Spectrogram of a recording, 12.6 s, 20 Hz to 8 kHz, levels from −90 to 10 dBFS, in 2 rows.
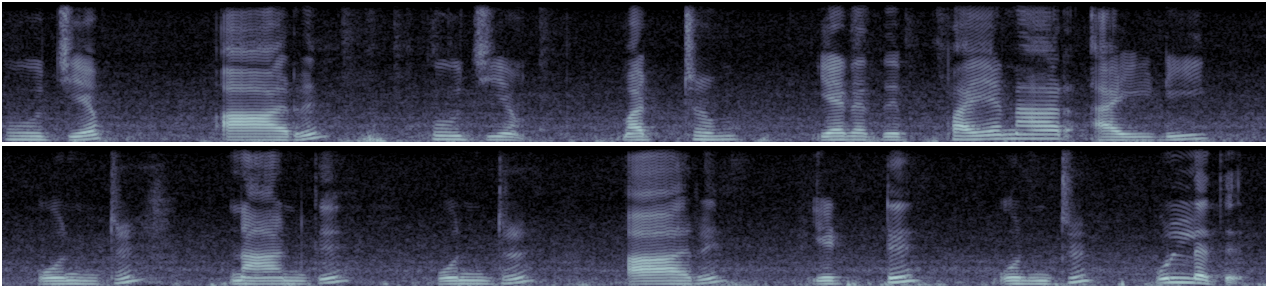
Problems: background sounds at intervals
